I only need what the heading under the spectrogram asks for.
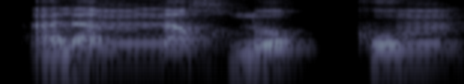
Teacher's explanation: Beliau berpendapat kata seperti ini, nakhlukum, sifatnya itu tetap, sehingga kita baca idgham naqis, artinya qafnya tetap tersisa. Cara bacanya alam nakhlukum, ke qaf dulu baru ke kaf.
